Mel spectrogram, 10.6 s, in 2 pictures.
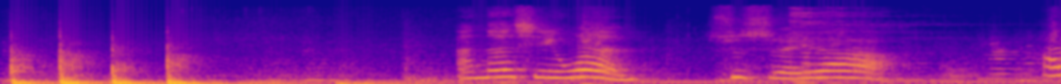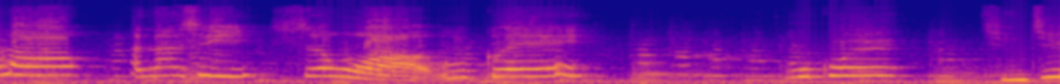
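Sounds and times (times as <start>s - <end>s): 
knocking on a door: 0.0s - 2.3s
speech: 2.3s - 4.6s, 6.1s - 8.3s, 9.2s - 10.5s.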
